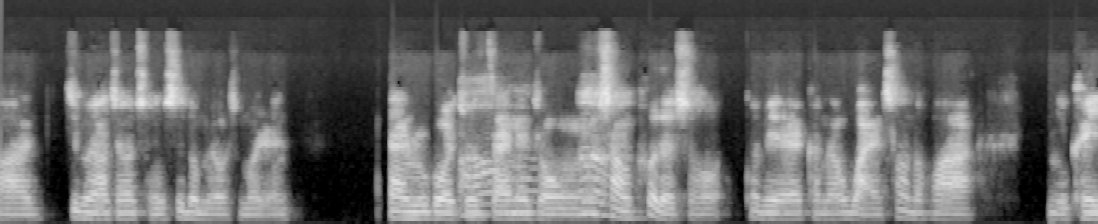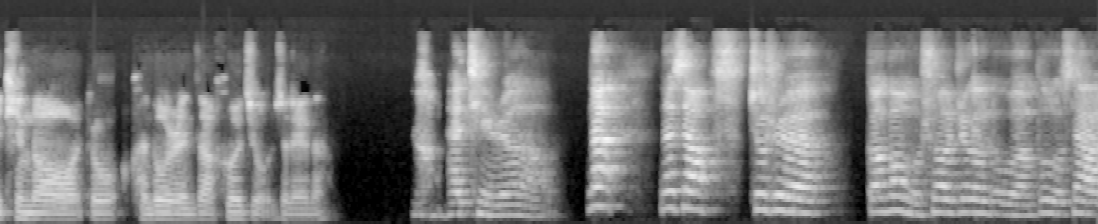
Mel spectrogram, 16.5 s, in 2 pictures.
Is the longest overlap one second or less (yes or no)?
no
